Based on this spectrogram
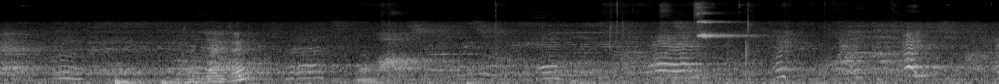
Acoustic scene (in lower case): crowded indoor space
